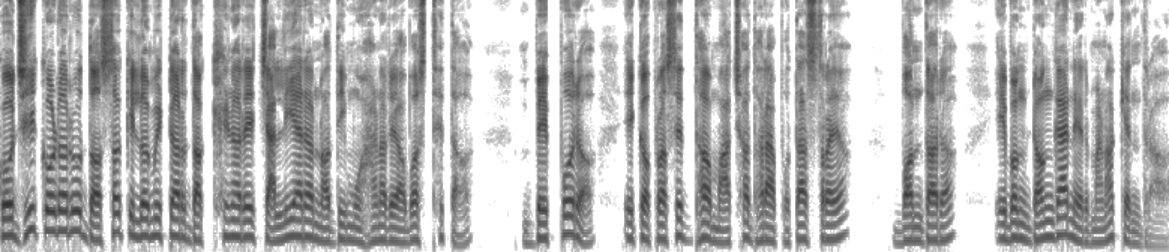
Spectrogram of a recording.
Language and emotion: Odia, neutral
